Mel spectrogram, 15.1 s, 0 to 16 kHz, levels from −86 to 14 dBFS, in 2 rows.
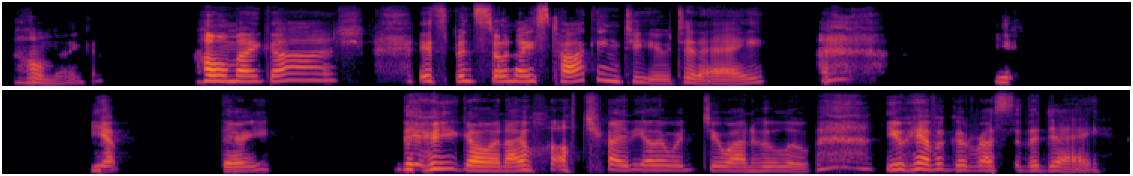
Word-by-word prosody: Oh 190 Hz, -2 st, -2 dB
my 150 Hz, -1 st, -15 dB
go 215 Hz, +5 st, -23 dB, 0.7 s
Oh 245 Hz, -1 st, +10 dB
my 235 Hz, -1 st, +5 dB
gosh, 280 Hz, +4 st, -2 dB, 0.4 s
it's 245 Hz, -, +1 dB
been 235 Hz, +1 st, -2 dB
so 230 Hz, -1 st, +4 dB
nice 235 Hz, 0 st, +3 dB
talking 245 Hz, +1 st, +1 dB
to 210 Hz, -, -3 dB
you 155 Hz, -3 st, -9 dB
today. 175 Hz, +1 st, -3 dB, 1.5 s
Y 200 Hz, 0 st, -6 dB, 1.4 s
Yep. -, -, +2 dB, 0.7 s
There 170 Hz, 0 st, 0 dB
you 210 Hz, +5 st, -8 dB, 0.8 s
There 230 Hz, +1 st, +2 dB
you 265 Hz, -1 st, +1 dB
go, 195 Hz, -4 st, +5 dB
and 175 Hz, 0 st, 0 dB
I'll 195 Hz, +2 st, +2 dB
I’ll 200 Hz, -, 0 dB
try 200 Hz, -, -1 dB
the 210 Hz, 0 st, -7 dB
other 205 Hz, 0 st, -1 dB
one 195 Hz, +1 st, -9 dB
too 180 Hz, -1 st, -4 dB
on 170 Hz, -1 st, -1 dB
Hulu. 170 Hz, -3 st, -8 dB, 0.5 s
You 220 Hz, +3 st, +4 dB
have 235 Hz, -1 st, +5 dB
a 240 Hz, -, -4 dB
good 200 Hz, -2 st, -5 dB
rest 190 Hz, 0 st, -2 dB
of 195 Hz, -, -12 dB
the 195 Hz, -, -2 dB
day. 180 Hz, -4 st, -6 dB
205 Hz, 155 wpm, -26 LUFS, 180-235 Hz, 1.5 s, Oh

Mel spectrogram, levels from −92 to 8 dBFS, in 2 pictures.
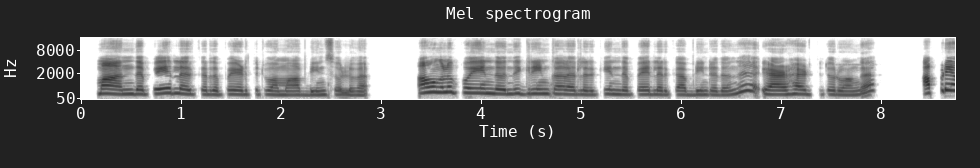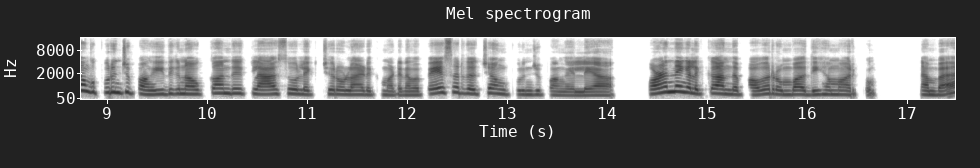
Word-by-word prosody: "அம்மா! 250 Hz, +1 st, +8 dB
அந்த 230 Hz, 0 st, 0 dB, 0.2 s
பேர்ல 260 Hz, -1 st, +4 dB
இருக்கிறத 210 Hz, -2 st, -6 dB
போய் 215 Hz, -1 st, 0 dB
எடுத்துட்டு 205 Hz, +1 st, -10 dB
வாம்மா!"அப்பிடின்னு 190 Hz, 0 st, -3 dB
சொல்லுவேன். 180 Hz, -, -5 dB, 0.5 s
அவுங்களும் 315 Hz, 0 st, +4 dB
போய் 280 Hz, -1 st, +4 dB
இந்த 250 Hz, -2 st, +1 dB
வந்து 240 Hz, +2 st, -3 dB
கிரீன் 245 Hz, 0 st, 0 dB
கலர்ல 210 Hz, -3 st, -1 dB
இருக்கு. 195 Hz, +4 st, -9 dB
இந்த 205 Hz, -2 st, -3 dB
பேர்ல 210 Hz, -1 st, -1 dB
இருக்கு. 195 Hz, +1 st, -8 dB
அப்பிடின்றது 195 Hz, 0 st, -6 dB
வந்து 305 Hz, -, -3 dB, 0.3 s
அழகா 210 Hz, +3 st, +3 dB
எடுத்துட்டு 205 Hz, 0 st, -11 dB
வருவாங்க. 190 Hz, 0 st, -4 dB, 0.7 s
அப்பிடியே 430 Hz, -1 st, +5 dB
அவுங்க 350 Hz, -5 st, +2 dB
புரிஞ்சுப்பாங்க. 265 Hz, -9 st, 0 dB
இதுக்கு 240 Hz, +2 st, -4 dB
நான் 225 Hz, 0 st, +2 dB
உக்காந்து 265 Hz, +2 st, -1 dB, 0.2 s
கிளாஸோ, 230 Hz, +2 st, +2 dB
லெக்சரோலாம் 205 Hz, 0 st, -3 dB
எடுக்க 195 Hz, +1 st, -9 dB
மாட்டேன். 180 Hz, -1 st, -5 dB
நம்ம 185 Hz, 0 st, -4 dB
பேசுறத 285 Hz, -1 st, +2 dB
வச்சு 235 Hz, +4 st, -6 dB
அவுங்க 235 Hz, -4 st, -5 dB
புரிஞ்சுப்பாங்க. 195 Hz, -4 st, -6 dB
இல்லயா? 170 Hz, +1 st, +1 dB, 0.5 s
குழந்தைங்களுக்கு 285 Hz, -3 st, +4 dB
அந்த 225 Hz, -3 st, -2 dB, 0.2 s
பவர் 225 Hz, +4 st, 0 dB
ரொம்ப 200 Hz, +1 st, -2 dB
அதிகமா 205 Hz, +1 st, -3 dB
இருக்கும். -, -, -13 dB, 0.5 s
நம்ப 190 Hz, -1 st, 0 dB
215 Hz, 160 wpm, -21 LUFS, 195-250 Hz, 0.7 s, அம்மா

